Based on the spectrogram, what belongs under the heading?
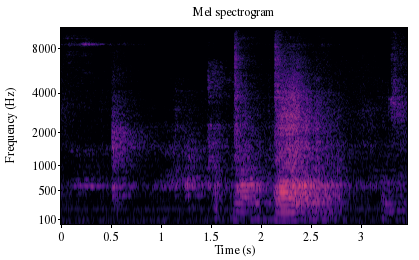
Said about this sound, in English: Let's close this door, not their door. This one, right? Yeah, in the middle.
